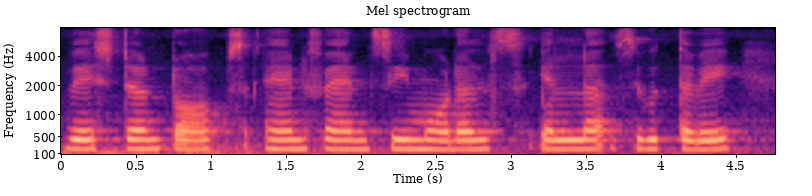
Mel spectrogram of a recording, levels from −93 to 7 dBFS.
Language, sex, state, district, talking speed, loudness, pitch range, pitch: Kannada, female, Karnataka, Bidar, 90 wpm, -14 LUFS, 210-215 Hz, 210 Hz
